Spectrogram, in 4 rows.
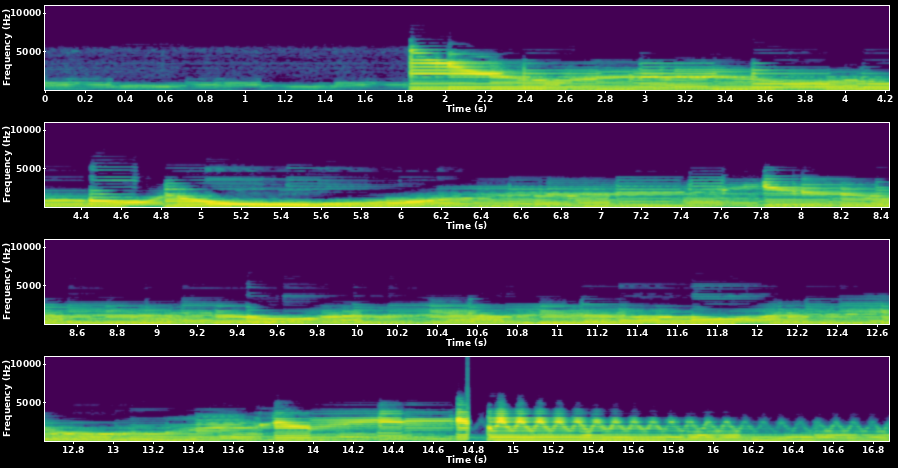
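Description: Electric guitar, a custom Jazzmaster through a Mu-Tron III / Lovetone Meatball-style envelope filter with an EHX Memory Boy analog delay, into a Yamaha THR10 amp. A faint tail fades out first. About two seconds in a chord is struck, and the filter sweeps down from bright to dark and back up in repeated wah-like swoops. Near the end the sound breaks off sharply and a new chord comes in.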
